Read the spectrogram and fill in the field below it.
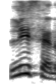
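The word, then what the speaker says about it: listen: লিস্টেন আমরা কি বলি লিসেন বল লিসন এখানে ঠি সাইলেন্ট থাকে অর্থাৎ এর প্রোনাউন্সিয়েশন হয় না মাইডিয়ার স্টুডেন্টস তুমি যখন এখানে পড়বে এল আই এসই এন লিসেন ওকে সোটি এখানে কি বলতো হচ্ছে এখানে সাইলেন্ট লেটা সোটি এর প্রনান্সিয়েশন এখানে হয় নাহলে তাহলে সবাই বল dear স্টুডেন্ট লিসেন লিসেন লিসেন লিতে জোর দাও লিন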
